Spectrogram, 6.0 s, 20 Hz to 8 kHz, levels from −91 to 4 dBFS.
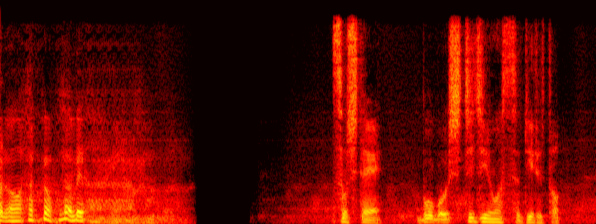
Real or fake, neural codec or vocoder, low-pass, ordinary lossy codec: fake; codec, 16 kHz, 1 kbps, FunCodec, trained on LibriTTS, 50 frames a second; 7.2 kHz; none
